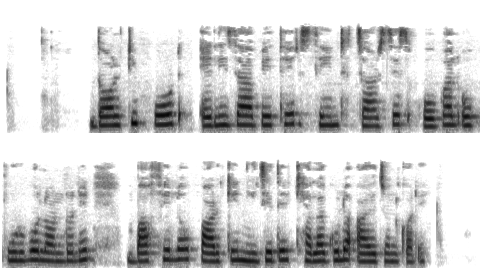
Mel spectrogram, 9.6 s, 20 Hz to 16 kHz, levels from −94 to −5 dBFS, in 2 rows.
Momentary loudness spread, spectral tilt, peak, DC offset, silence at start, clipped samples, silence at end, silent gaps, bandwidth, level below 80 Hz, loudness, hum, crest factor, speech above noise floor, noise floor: 7 LU; -4 dB/octave; -2 dBFS; under 0.1%; 0.9 s; under 0.1%; 0.55 s; none; 8 kHz; -60 dBFS; -17 LUFS; none; 16 dB; 37 dB; -54 dBFS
